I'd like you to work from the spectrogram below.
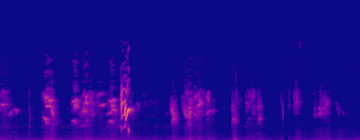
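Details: A female crimson sunbird calls to males, a call used to start birds singing. It gives a burst of scratchy high twittering that peaks in a sharp chirp, followed by quieter scattered chips.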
